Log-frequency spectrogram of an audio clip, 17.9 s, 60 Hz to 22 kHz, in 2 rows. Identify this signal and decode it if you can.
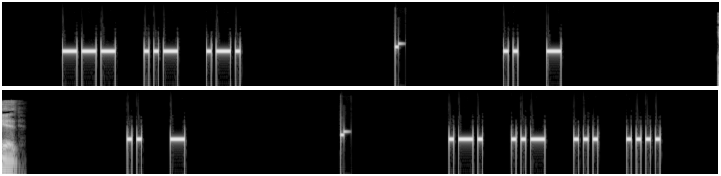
Morse code, heard as a keyed tone, about 20 wpm, spaced as for 14 wpm, 700 Hz. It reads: OUR IT IT RUSH
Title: 101 Lesson 17f - Letter u - Words 20wpm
